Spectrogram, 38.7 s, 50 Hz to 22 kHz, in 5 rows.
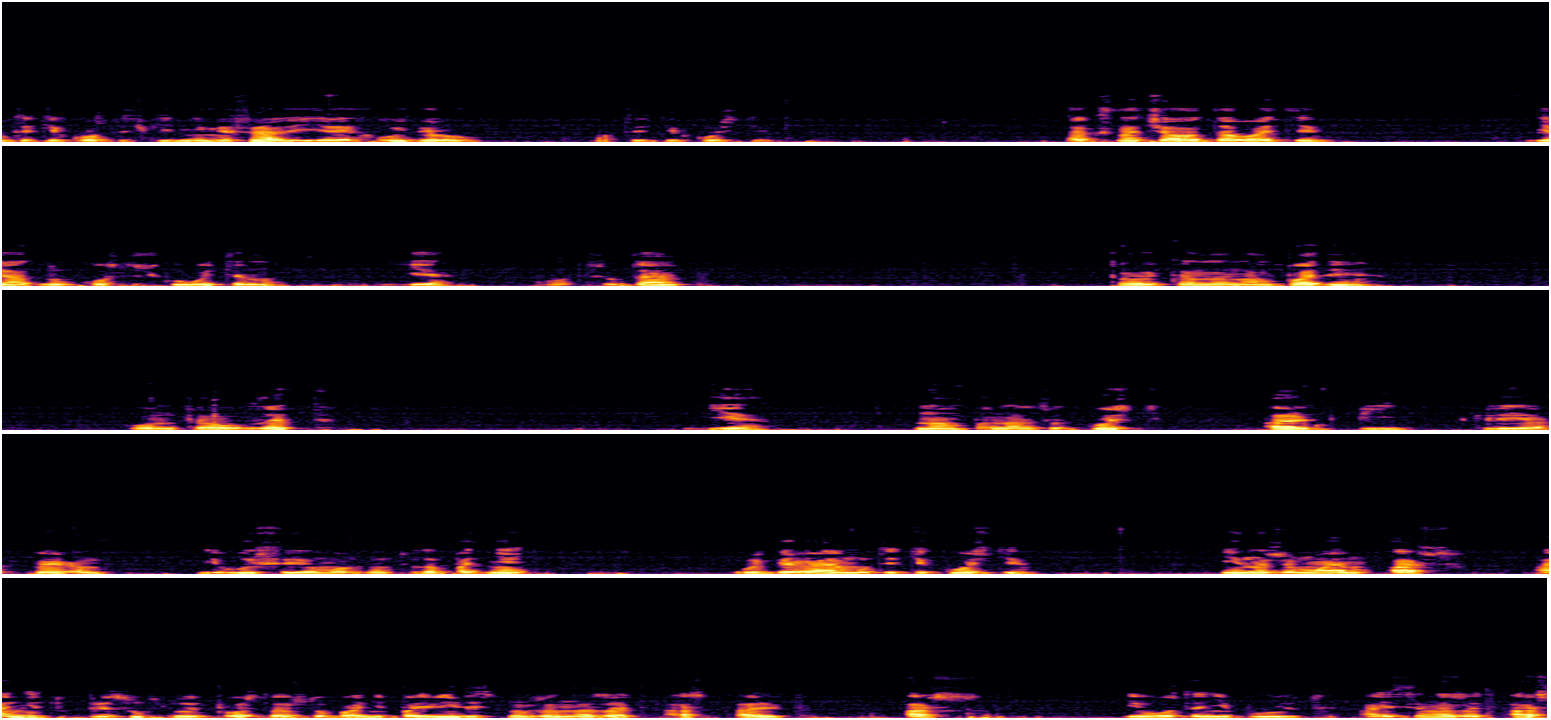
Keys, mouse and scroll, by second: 0.7 click, 2.8 click, 5.1 click, 7.3 click, 9.3 e, 11.2 middle click, 13.3 KP_3, 13.8-14.2 scroll up 4, 14.3-14.7 scroll down 2, 14.9 shift+middle click, 16.4 ctrl+z, 18.8 e, 20.2 click, 21.8 alt+p, 24.5 click, 26.0-27.0 scroll down 7, 27.3 click, 29.7 h, 35.7 alt+h, 38.2 h.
